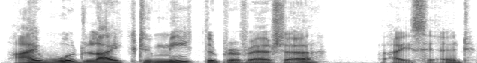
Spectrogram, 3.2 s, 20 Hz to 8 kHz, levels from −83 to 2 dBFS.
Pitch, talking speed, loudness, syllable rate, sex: 125 Hz, 170 wpm, -18 LUFS, 4.2 syllables/s, male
